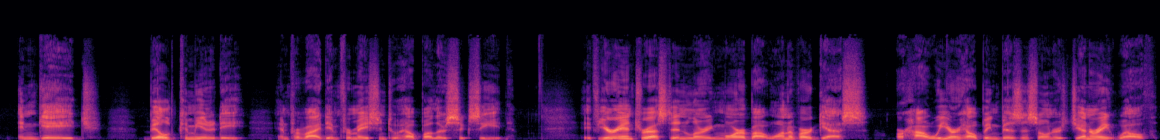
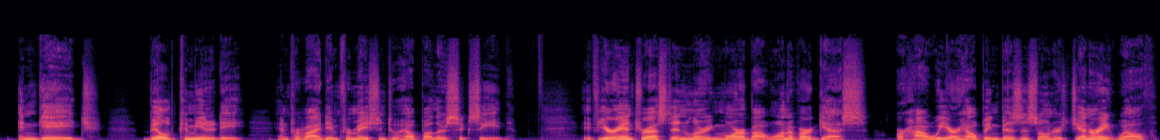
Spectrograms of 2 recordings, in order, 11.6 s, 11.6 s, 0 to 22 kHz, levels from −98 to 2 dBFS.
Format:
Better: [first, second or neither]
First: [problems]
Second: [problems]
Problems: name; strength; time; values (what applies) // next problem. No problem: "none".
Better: second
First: thin; somewhat; fading below 350 Hz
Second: none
